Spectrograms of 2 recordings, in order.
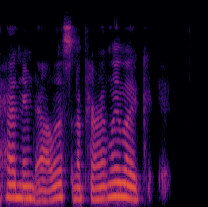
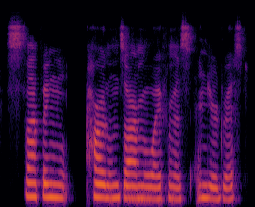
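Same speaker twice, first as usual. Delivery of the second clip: plain reading voice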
